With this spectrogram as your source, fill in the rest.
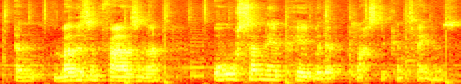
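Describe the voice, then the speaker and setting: A man with an English accent speaks at a moderate pace and a fairly high pitch, his intonation lively, with audible room echo and music in the background. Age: 60s. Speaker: vlogger. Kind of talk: casual chat. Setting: at a friend's home over brunch.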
